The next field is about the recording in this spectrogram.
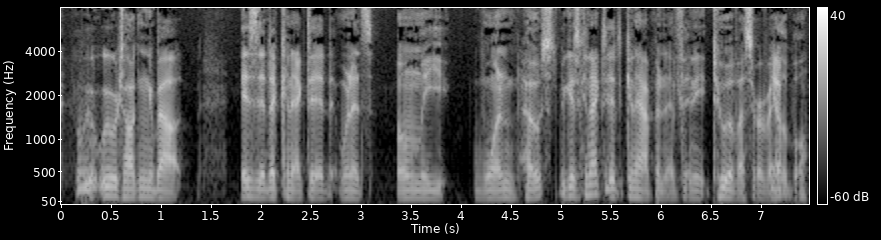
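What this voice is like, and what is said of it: Hoarse, weak laryngitis-affected voice. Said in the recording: “a man whose voice is not joining me ... You sound so healthy today. ... I have laryngitis ... I could only whisper, so I'm improving, but it's still pretty bad.”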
